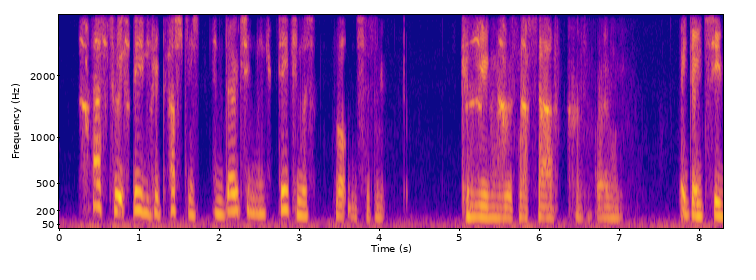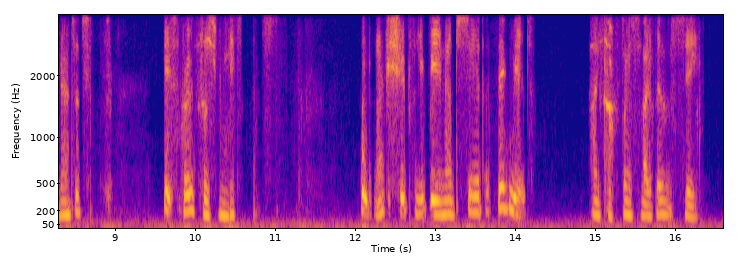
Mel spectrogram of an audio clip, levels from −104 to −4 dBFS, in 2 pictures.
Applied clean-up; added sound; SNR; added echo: neural diffusion model UNIVERSE++.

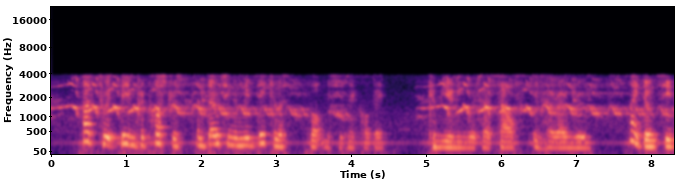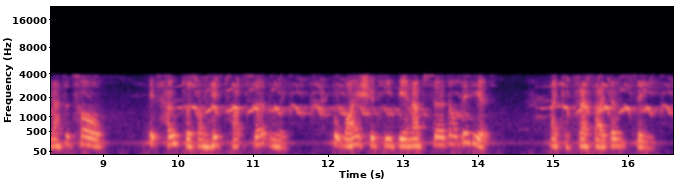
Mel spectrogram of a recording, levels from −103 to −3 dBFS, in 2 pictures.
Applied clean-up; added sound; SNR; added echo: none; Bird vocalization, bird call, bird song; 7 dB; none.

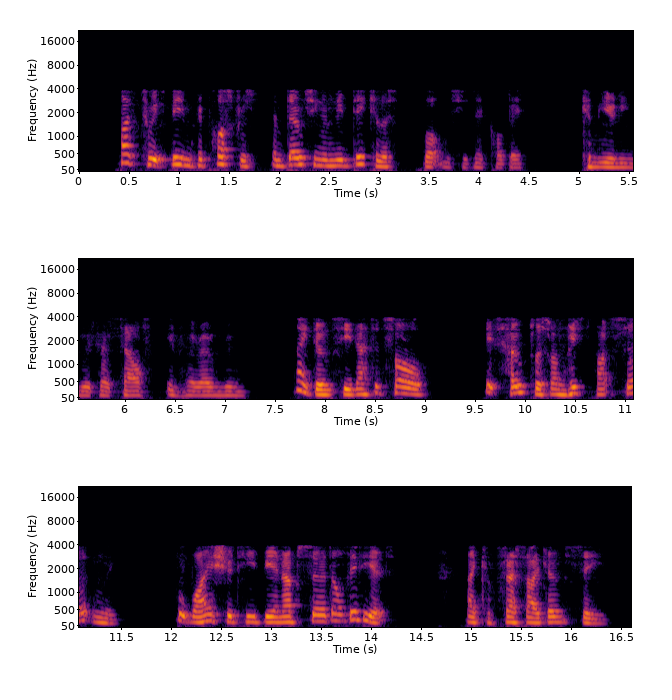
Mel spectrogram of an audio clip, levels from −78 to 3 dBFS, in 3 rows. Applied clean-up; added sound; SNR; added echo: neural mask model DeepFilterNet 3.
